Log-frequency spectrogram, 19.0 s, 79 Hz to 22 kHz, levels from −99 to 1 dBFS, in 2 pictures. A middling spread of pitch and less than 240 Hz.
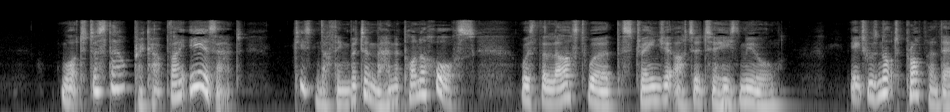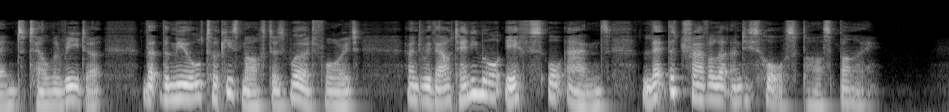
No: wide, 6.3 semitones; low, 135 Hz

